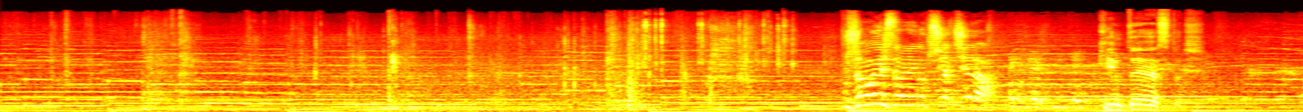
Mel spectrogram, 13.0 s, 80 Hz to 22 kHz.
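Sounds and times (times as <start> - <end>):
background music with bass: 0.0 - 13.0.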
